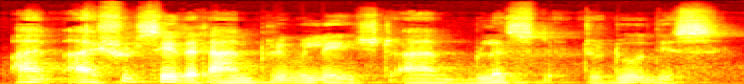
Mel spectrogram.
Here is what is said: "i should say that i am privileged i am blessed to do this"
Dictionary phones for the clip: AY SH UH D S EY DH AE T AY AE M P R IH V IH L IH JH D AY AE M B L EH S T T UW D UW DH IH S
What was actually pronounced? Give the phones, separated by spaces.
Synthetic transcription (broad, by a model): AY SH UH D S EY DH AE T AY M P R IH V IH L IH JH D AY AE M B L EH S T T UW D UW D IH S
